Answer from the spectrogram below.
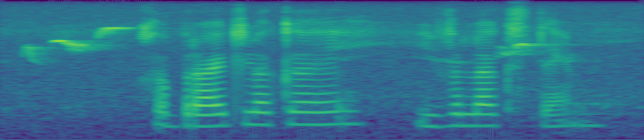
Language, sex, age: Afrikaans, female, 19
